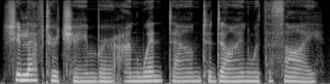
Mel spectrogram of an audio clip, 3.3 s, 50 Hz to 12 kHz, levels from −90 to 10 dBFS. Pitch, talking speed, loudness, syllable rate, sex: 175 Hz, 220 wpm, -19 LUFS, 4.3 syllables/s, female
